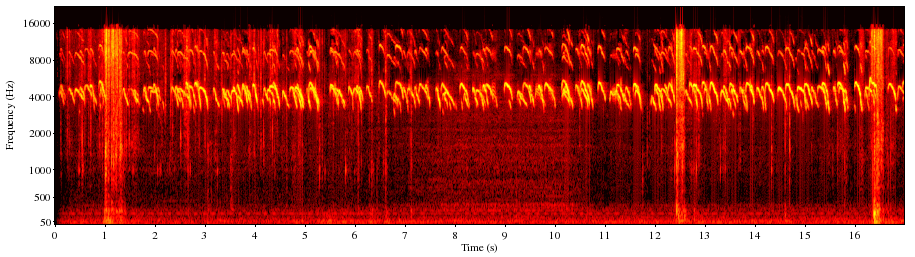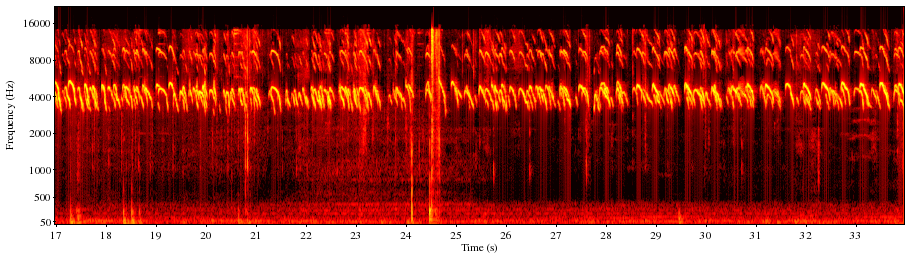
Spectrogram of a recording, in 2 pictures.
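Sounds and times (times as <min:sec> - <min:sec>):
chicks peeping: 0:00.0 - 0:33.9.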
